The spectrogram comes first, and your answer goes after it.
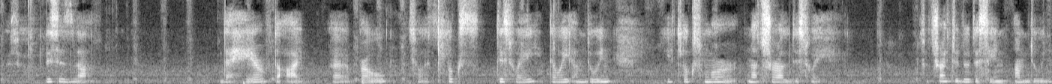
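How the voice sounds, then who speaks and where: The woman talks at a very slow pace, leaving long, frequent pauses. The room echo is audible and the background noise is noticeable. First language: Arabic. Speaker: art tutorial youtuber. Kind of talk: tutorial. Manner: casual, halting.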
